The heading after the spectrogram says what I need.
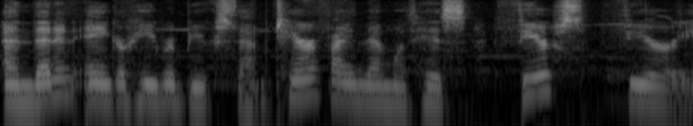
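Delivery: ordinary talk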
